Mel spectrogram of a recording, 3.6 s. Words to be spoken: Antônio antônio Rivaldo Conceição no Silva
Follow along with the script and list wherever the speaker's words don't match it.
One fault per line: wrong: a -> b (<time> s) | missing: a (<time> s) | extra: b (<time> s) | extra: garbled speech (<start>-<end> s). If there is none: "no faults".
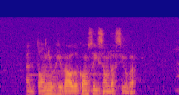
missing: antônio (1.1 s)
wrong: no -> da (2.2 s)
